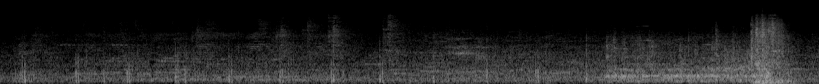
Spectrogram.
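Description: Footsteps tap along a hard floor.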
